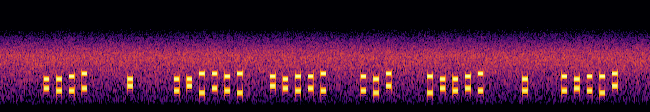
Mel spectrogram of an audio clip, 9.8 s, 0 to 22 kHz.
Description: DTMF, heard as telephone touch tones, dialled by machine, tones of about 80 ms. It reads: 7459 * 4*3953 07586 51# 27486 4 5752#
